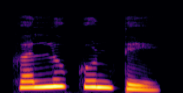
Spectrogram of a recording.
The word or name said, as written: ಕಲುಗುಂಡು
